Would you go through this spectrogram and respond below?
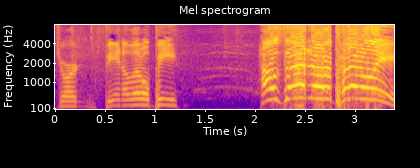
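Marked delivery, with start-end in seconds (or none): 2.0-3.4 very loud, very high yell at full volume. Calling a hockey game, protesting a missed penalty: yelling. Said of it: "As I yell".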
